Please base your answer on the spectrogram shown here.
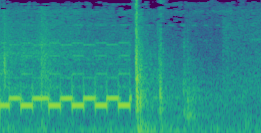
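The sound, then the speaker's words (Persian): A telephone rings with a call from the central prison warden's office: a rapid warbling trill of alternating electronic tones, cut off by a sharp knock and a few soft clunks that fade quickly. “قربان، از دفتر رئیس زندان مرکزی تماس گرفتن، صحبت میکنن.”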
